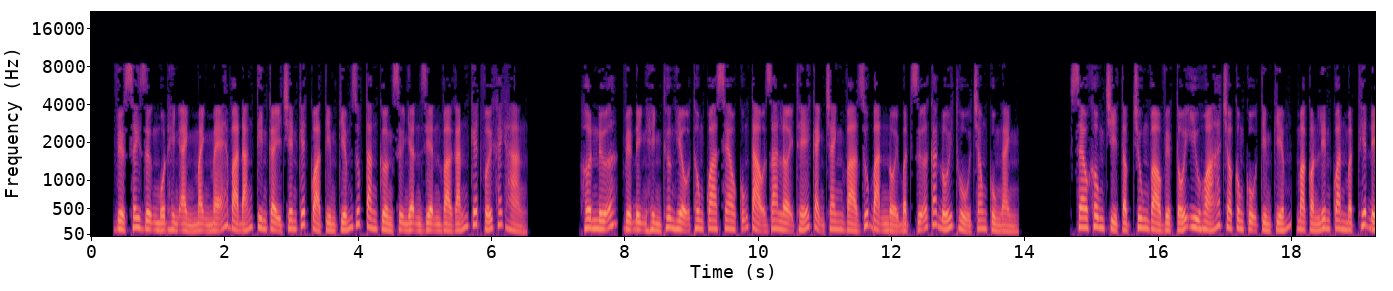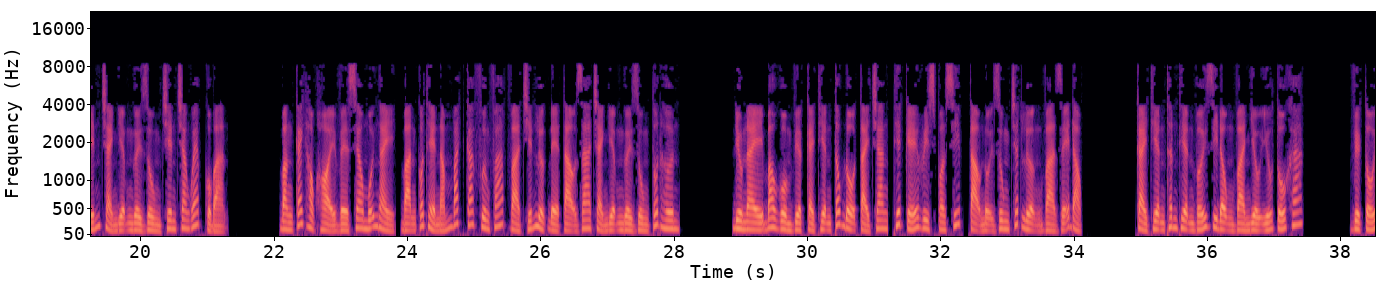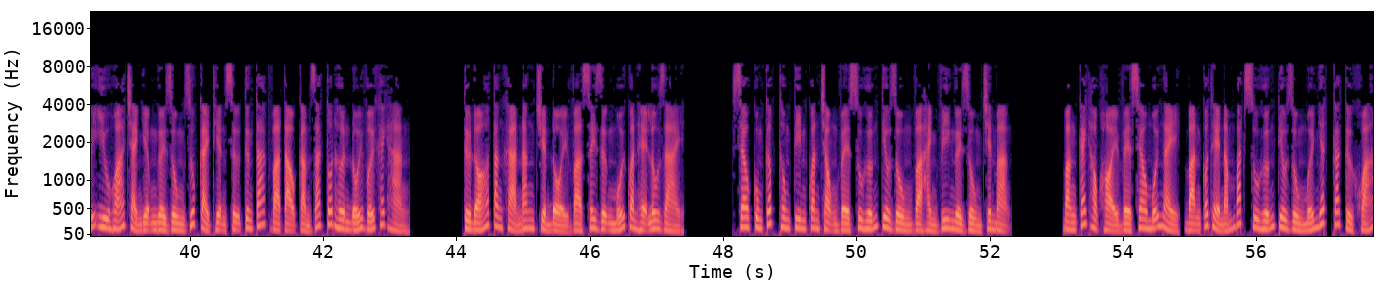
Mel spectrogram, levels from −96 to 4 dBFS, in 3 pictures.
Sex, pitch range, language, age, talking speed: male, 120-160 Hz, Vietnamese, 20-39, 240 wpm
